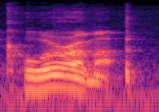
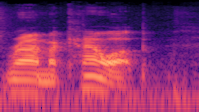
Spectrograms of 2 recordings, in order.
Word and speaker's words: Cowaramup: There is a place south of where we live, Daria, called Quartermaster, but it's spelt Cowaramup. Nice. Mm-hmm. So inevitably, I read it as a dyslexic person as Ramakowup.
